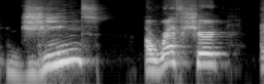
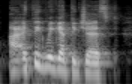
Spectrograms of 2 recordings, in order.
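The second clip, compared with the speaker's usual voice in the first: ordinary talk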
